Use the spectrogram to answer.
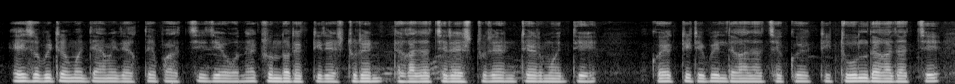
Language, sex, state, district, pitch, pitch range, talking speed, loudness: Bengali, male, Assam, Hailakandi, 145 Hz, 135-150 Hz, 145 wpm, -17 LUFS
